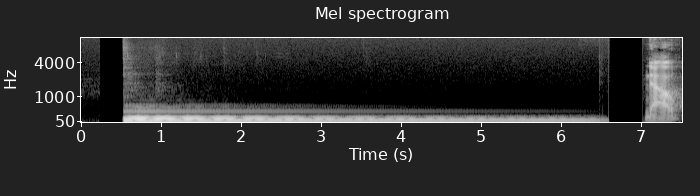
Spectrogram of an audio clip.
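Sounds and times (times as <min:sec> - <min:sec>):
lowest female gong agung struck: 0:00.6 - 0:06.4.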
